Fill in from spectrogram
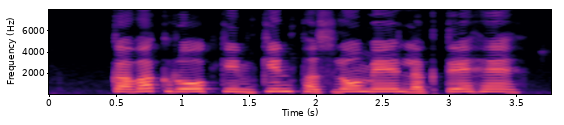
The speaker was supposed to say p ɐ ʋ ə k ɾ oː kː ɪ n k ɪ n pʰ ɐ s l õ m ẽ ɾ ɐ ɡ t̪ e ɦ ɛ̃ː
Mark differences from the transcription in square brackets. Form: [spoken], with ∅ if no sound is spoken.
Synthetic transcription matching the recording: [k] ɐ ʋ ə k ɾ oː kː ɪ n k ɪ n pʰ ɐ s l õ m ẽ [l] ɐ ɡ t̪ e ɦ ɛ̃ː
